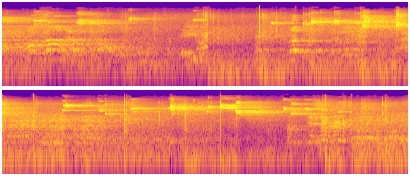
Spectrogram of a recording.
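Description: Live indoor basketball game: a basketball dribbled on the gym floor with repeated sharp bounces, sneakers squeaking, and players calling out without clear words, all echoing in a large gymnasium.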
